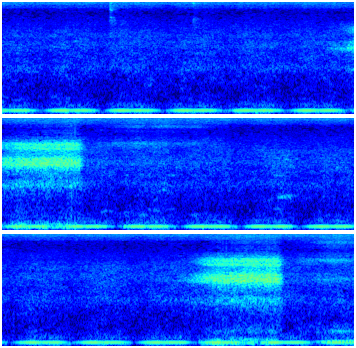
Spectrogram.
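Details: Low droning snores from Violet, a young female Labrador Retriever fast asleep, rising and falling in steady repeated breaths, with two brief breathy hissing bursts.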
